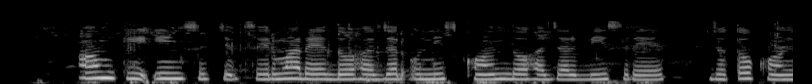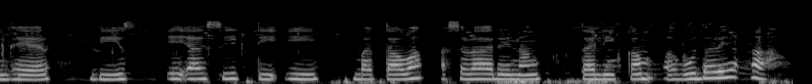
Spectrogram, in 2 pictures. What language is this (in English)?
Santali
